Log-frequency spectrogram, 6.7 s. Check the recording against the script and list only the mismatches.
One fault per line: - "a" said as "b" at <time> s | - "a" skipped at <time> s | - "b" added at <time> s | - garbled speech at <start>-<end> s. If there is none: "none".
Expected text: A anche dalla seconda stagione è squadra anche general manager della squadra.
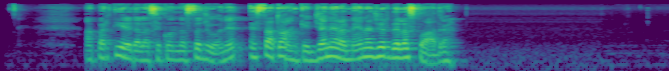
- "anche" said as "partire" at 0.9 s
- "squadra" said as "stato" at 2.5 s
